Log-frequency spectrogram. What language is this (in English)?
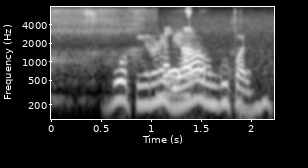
Punjabi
